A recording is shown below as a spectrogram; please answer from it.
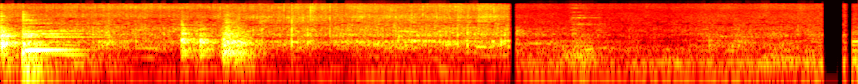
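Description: Koi fish frying in oil for a Bengali tel koi dish, being stirred in the pan, a loud close sizzle with scraping strokes that drops to a softer hiss partway through, with no talk.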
